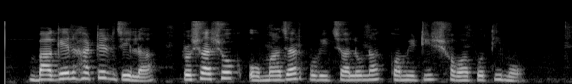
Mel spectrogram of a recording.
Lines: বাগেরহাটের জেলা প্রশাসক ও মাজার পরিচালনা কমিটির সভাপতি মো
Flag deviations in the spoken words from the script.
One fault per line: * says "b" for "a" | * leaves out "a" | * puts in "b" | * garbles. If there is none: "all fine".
all fine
